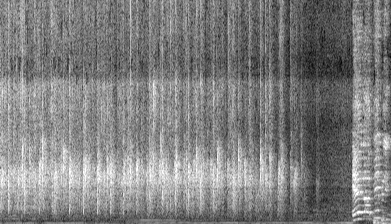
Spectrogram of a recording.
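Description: A church congregation applauding at a sermon, dense clapping sustained over a steady background hum, fading out near the end before a loud voice cuts in.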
